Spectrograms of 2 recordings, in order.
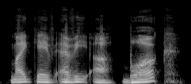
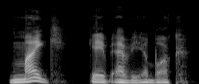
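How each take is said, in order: First: The stress is on book. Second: The stress is on Mike.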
